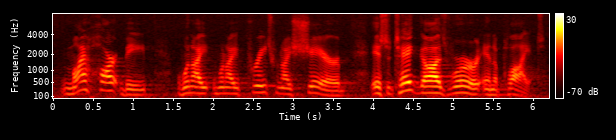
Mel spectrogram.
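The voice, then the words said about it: Southern Illinois drawl, twang. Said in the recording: “We're from Southern Illinois. We speak with a drawl. ... a Southern Illinois twang”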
